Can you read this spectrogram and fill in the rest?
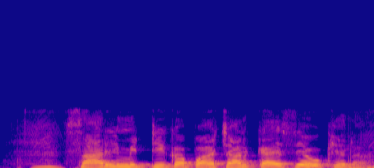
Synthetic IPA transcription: saːɾimɪʈːikapəɦt͡ʃaːnkɛːseɦokʰeːlaː

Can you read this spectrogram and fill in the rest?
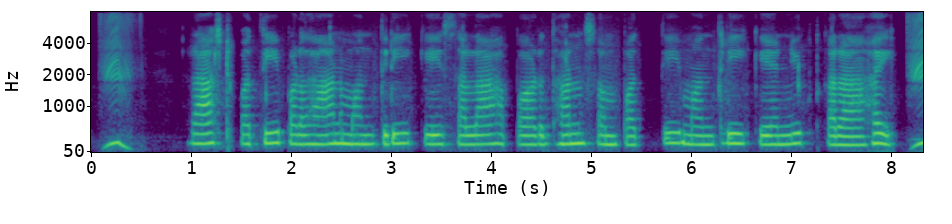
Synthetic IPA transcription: ɾaʃʈɾə̥pət̪ipɾəd̪ʱanmənt̪ɾikesəlaɦpəɾd̪ʱənsəmpət̪ːimənt̪ɾikenjukt̪kəɾaɦəɪ

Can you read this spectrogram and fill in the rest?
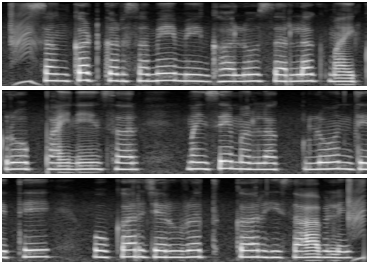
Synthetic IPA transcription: sə̃ŋkəʈkəɾsəməjmẽɡʱəlosəɾləɡmaːɪkɾoːpʰaːɪneːnsəɾ | mə̃ɪsemənlə | loːnd̪eːt̪ʰe | oːkəɾd͡ʒəɾuːɾət̪kəɾɦɪsaːbleː

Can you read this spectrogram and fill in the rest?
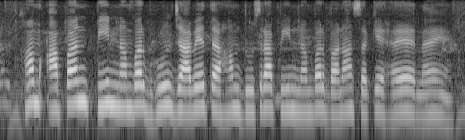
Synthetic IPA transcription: həməpənpinːəmbəɾbʱuld͡ʒabet̪əɦəmd̪usɾapinːəmbəɾbənasəkeɦənəj

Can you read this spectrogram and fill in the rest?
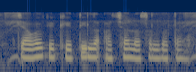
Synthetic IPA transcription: t͡ʃaːʋəlkekʰeːt̪ilaʔətːʃʰanəsəlbət̪aːe

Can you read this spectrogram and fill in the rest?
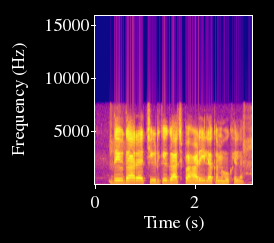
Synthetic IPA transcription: d̪ewd̪aɾɛt͡ʃiːɽkeɡat͡ʃʰpəɦaɽiləkəmeɦokʰela

